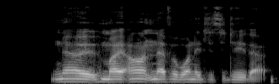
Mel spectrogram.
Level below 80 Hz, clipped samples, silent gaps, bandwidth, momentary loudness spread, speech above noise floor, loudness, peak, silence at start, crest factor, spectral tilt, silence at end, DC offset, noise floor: -66 dBFS; under 0.1%; none; 16.5 kHz; 11 LU; 27 dB; -25 LUFS; -8 dBFS; 0.5 s; 16 dB; -5.5 dB/octave; 0.15 s; under 0.1%; -52 dBFS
